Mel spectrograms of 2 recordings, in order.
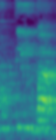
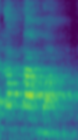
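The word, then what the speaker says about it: كُتِبَ: Kenapa dibacanya kutiba bukannya kataba? Kalau kataba ada kalimat Allahnya, kataballahu alaikum. Jika dibaca kutiba, kalimat Allahnya disembunyikan. Kutiba alaikum. Aku wajibkan. Siapa aku? Allah. Enggak ada kalimat Allahnya disembunyikan. Maka bacanya kutiba.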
